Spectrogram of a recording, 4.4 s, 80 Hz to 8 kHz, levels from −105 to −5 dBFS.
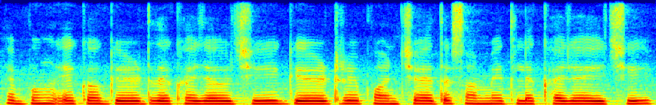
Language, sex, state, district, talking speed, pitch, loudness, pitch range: Odia, female, Odisha, Malkangiri, 125 wpm, 215 Hz, -13 LUFS, 210-220 Hz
